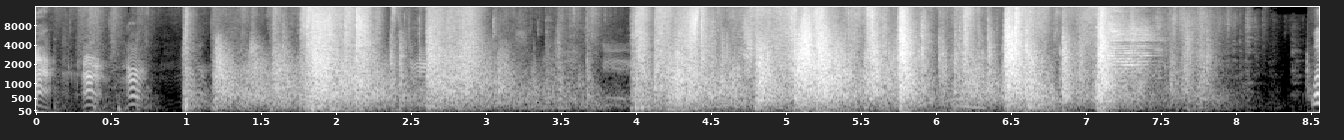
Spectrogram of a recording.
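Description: Paper tears and rips loudly.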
